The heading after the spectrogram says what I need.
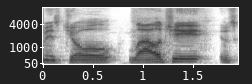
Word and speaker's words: Joel Lalgee: who introduce yourself absolutely so my name is joel algy it was correctly pronounced which is awesome i love when that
